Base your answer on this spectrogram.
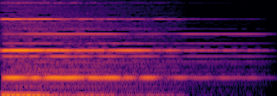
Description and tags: Alert short
Very short alert as percussion cartoon like sound with litle reverb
